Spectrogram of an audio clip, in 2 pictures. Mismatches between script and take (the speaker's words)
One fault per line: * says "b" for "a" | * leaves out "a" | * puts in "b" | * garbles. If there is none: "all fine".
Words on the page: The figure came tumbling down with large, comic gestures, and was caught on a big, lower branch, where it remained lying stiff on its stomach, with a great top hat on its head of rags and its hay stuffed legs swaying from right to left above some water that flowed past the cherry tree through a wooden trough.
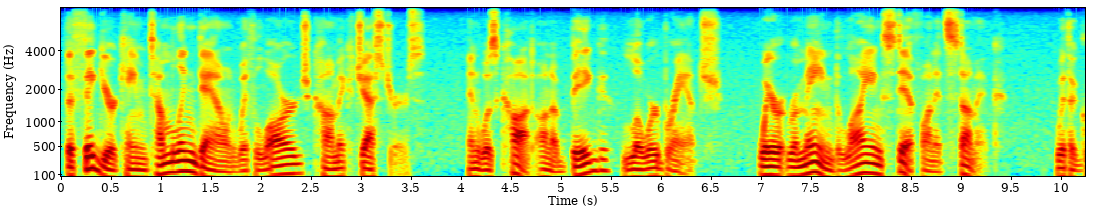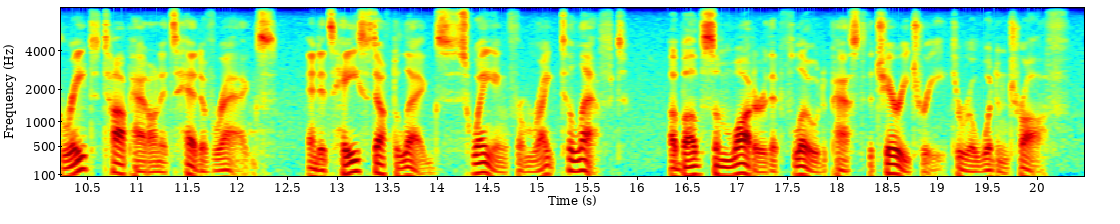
all fine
